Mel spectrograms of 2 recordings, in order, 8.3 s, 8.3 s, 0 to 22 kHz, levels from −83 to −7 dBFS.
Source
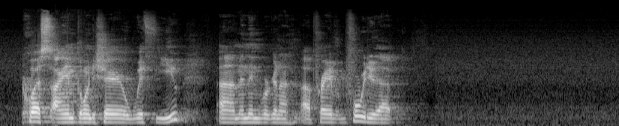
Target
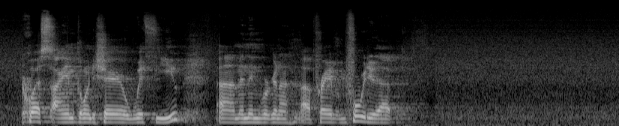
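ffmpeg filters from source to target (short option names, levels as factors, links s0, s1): -af "acompressor=threshold=0.0178:ratio=2.5"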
